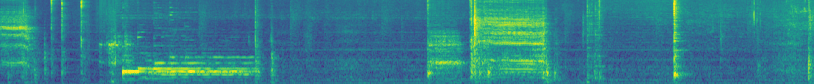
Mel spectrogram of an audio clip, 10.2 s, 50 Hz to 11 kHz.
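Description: Thermomix TM6 sounds: a steady electronic tone about a second and a half in, lasting nearly two seconds, then a brighter whirr of about a second and a half from its mechanism, and a sharp click near the end as the lid is released.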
